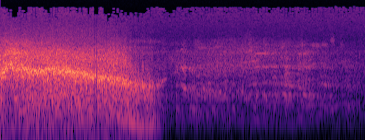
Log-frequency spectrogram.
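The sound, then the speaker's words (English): A loud, thunderclap-like roar of noise sweeps downward for about a second and a half, then cuts off abruptly, leaving faint murmuring voices underneath. “I want you to hear this, this incredible thunderclap of noise.”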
